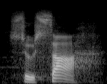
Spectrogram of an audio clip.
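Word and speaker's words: סוּסָהּ: masculine singular and ah you have to pronounce the ma Peak by by putting some breath in that last hay so it's susaj not as heavy as if it were a uh it's not like a Haith it's not susak but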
